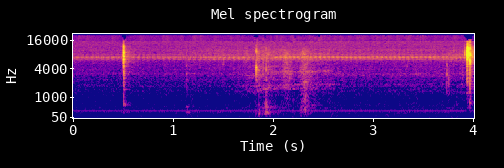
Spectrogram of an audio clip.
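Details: 1960s Sonora S6410 portable tube record player during repair: a few sparse light clicks and a sharp clack as the record changer cycles, over a quiet hum; a normal changer cycle.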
